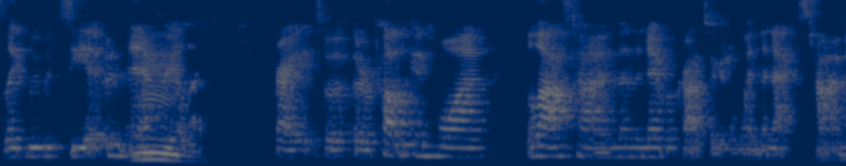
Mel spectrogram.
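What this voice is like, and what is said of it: American accent. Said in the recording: “as you can tell from my accent, I grew up in the United States”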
